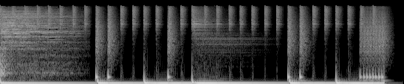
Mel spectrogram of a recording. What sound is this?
Loop created with 808 and 909 drum sounds in voyetra record producer. 125 beats per minute.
